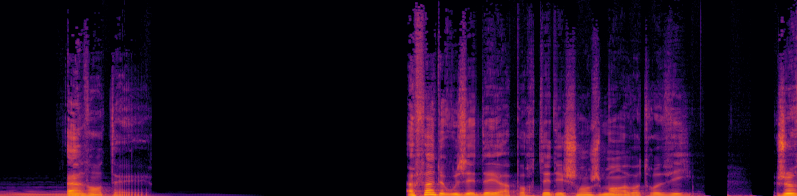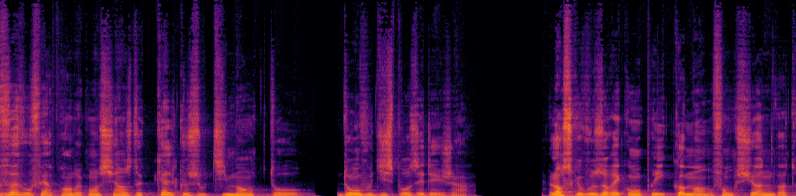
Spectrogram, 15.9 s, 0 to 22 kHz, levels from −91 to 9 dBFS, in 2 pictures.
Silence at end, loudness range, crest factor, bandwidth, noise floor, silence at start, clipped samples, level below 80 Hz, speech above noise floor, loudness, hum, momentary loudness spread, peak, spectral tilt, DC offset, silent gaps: 0 s; 6 LU; 22 dB; over 20 kHz; under -90 dBFS; 0 s; under 0.1%; -42 dBFS; over 70 dB; -21 LUFS; none; 15 LU; 0 dBFS; -5 dB/octave; under 0.1%; 7.17-7.24 s, 7.66-7.72 s, 11.25-11.32 s, 12.84-13.09 s, 13.24-13.28 s, 13.34-13.39 s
